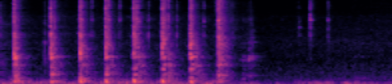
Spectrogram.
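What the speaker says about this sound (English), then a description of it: "Why did I use a crescent wrench as a hammer?" A crescent wrench used as a hammer to knock out a half-inch knockout on an electrical disconnect box: seven sharp metallic raps at an even rhythm, then several fainter taps, close up with no talking.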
